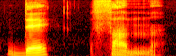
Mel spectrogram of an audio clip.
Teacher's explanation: Femme, you write it like it was at the singular form, and then you just add this S at the end, and as we said, you don't pronounce it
